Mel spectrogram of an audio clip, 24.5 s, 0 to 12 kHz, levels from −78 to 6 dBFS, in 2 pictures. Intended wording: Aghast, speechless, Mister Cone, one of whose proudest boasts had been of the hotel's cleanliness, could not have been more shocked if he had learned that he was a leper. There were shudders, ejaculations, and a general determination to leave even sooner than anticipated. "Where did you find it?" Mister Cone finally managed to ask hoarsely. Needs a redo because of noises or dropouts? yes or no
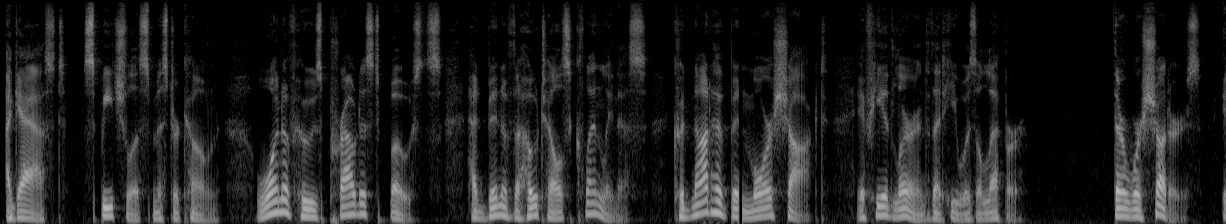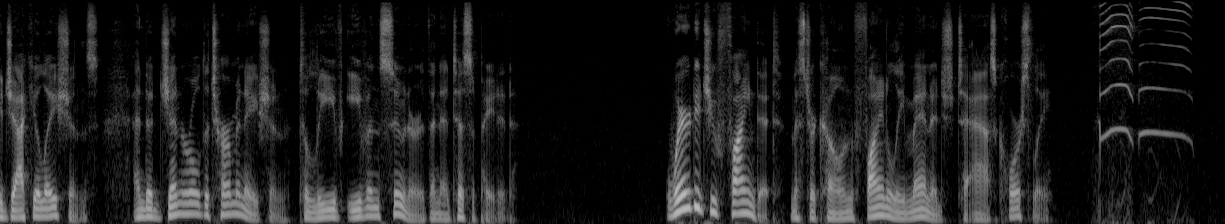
yes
